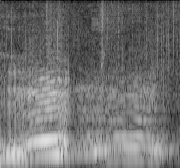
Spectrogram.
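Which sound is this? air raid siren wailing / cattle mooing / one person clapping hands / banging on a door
cattle mooing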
